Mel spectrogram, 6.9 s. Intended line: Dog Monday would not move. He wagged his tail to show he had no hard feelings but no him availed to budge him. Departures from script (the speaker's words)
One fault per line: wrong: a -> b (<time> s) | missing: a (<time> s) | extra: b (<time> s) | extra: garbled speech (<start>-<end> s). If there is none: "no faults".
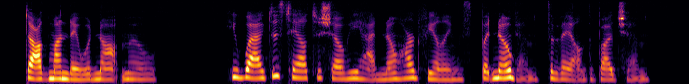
no faults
